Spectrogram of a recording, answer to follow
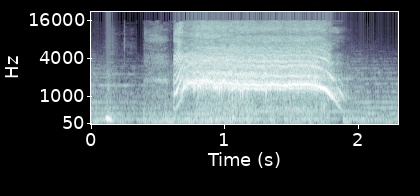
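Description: A high-pitched scream held for a little over a second, sliding up into it and falling away at the end.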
